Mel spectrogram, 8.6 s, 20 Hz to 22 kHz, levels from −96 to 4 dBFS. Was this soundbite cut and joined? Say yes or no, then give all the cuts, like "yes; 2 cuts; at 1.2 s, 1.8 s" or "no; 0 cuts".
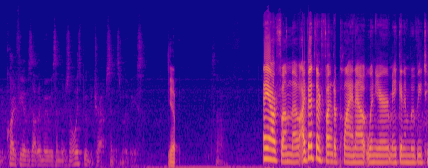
no; 0 cuts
